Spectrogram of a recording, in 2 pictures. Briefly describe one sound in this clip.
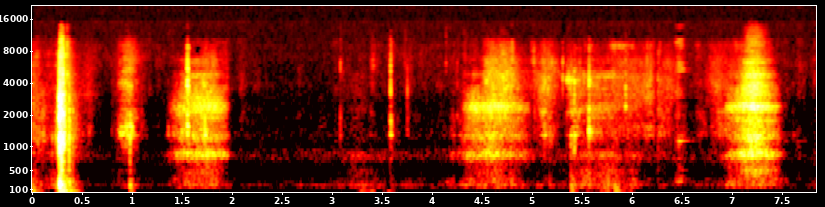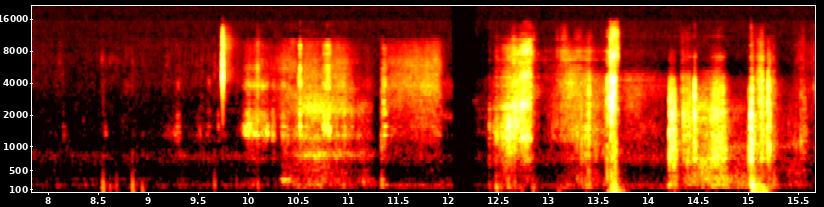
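Small metal clips click as they are opened and closed.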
